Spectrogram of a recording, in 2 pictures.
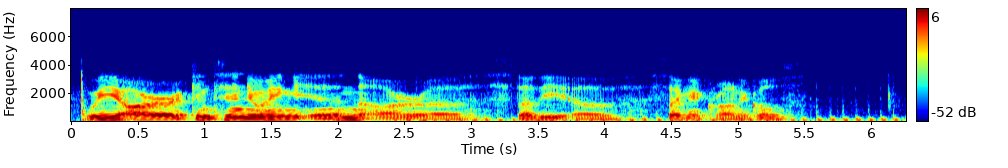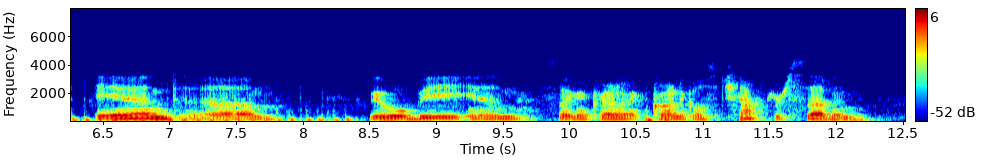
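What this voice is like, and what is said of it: Congested, sick-sounding voice. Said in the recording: “the sound of my voice. I've got a cold. ... it's definitely developed into a cold, so I have to excuse the sound of my voice this morning”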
